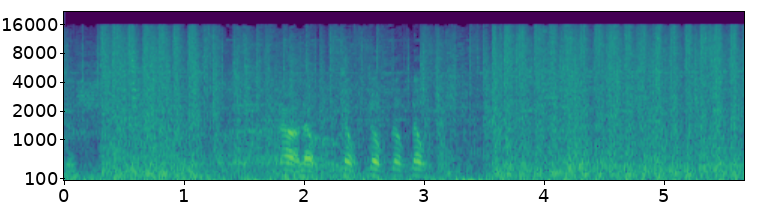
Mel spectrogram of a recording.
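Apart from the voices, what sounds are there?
gunfire from dual-wielded guns in video game Wolfenstein The New Order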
